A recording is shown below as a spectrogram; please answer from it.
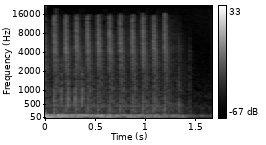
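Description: A pagoda explodes in battle with a rapid burst of about ten sharp cracks over a heavy low rumble, fading out quickly to near silence.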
